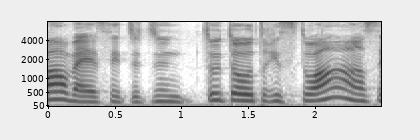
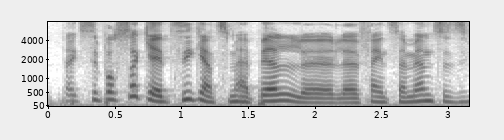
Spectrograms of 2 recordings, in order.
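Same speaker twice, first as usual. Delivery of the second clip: ordinary delivery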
